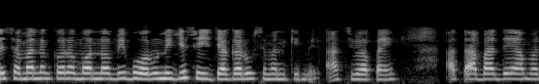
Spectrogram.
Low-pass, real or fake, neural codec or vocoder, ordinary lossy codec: 7.2 kHz; fake; vocoder, 22.05 kHz, 80 mel bands, Vocos; MP3, 24 kbps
